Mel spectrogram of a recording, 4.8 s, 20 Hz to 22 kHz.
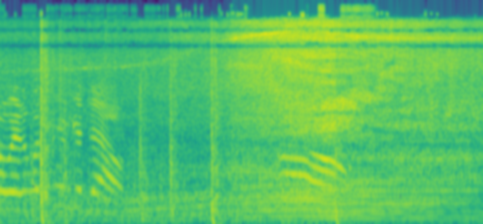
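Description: A Ford F100 drag racing truck launching at a drag strip during drag week, with a loud engine roar rising and shifting in pitch, sharp cracks and pops scattered through, and a voice talking over it.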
